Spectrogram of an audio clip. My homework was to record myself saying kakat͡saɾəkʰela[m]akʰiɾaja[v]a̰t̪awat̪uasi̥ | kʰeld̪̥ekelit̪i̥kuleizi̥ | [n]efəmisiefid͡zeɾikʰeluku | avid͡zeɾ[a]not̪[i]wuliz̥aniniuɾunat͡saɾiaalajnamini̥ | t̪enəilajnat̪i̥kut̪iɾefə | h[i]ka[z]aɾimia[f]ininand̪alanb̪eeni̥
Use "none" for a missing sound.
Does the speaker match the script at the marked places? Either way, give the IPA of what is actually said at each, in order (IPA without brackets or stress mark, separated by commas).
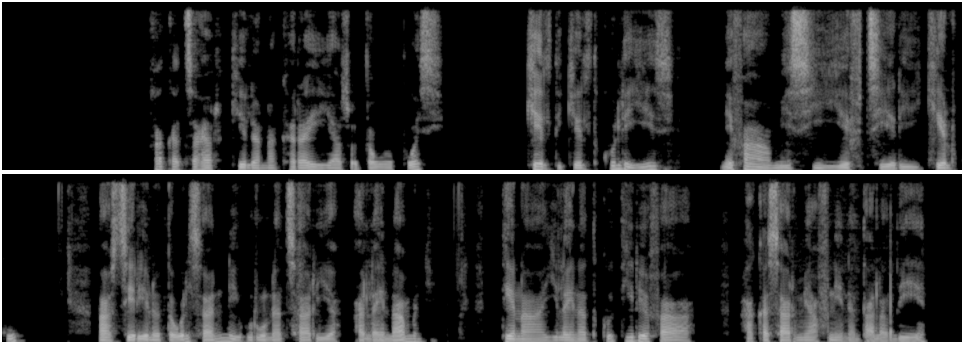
n, z, n, e, a, a, s, f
